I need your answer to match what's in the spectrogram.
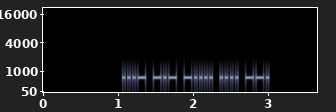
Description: Morse code, heard as a keyed tone, about 34 wpm, 700 Hz. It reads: VK6HG
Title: Call Signs - 35wpm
